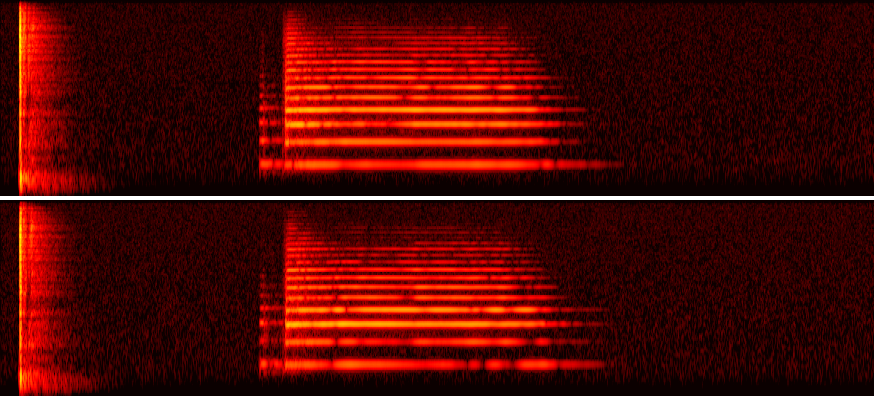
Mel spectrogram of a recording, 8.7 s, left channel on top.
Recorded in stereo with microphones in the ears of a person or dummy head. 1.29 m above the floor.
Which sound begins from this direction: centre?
Hammering, at 0.2 s.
